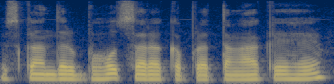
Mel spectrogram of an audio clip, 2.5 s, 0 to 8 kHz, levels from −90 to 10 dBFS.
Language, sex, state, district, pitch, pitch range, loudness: Hindi, male, Arunachal Pradesh, Papum Pare, 120 Hz, 115-120 Hz, -18 LUFS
